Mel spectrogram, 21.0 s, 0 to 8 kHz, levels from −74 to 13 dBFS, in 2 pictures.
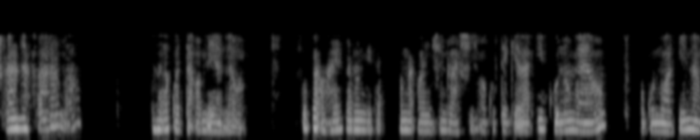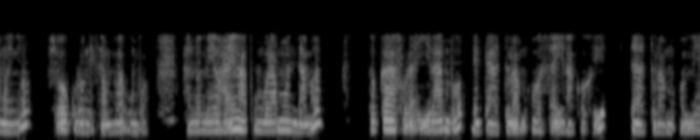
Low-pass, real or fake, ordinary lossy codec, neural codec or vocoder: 7.2 kHz; real; AAC, 16 kbps; none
